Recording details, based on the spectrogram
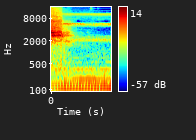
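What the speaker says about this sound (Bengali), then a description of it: "এবং ঝিঝি পোকার ডাক শোনা যাচ্ছে" Crickets chirp near an old graveyard at night, a brief, soft, high-pitched trill that fades quickly within a thin steady background.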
